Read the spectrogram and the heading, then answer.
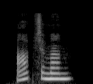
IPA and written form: ˈɑːp.tɪ.məm (Optimum)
